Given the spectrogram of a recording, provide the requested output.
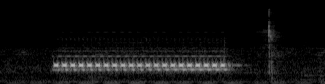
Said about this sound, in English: But, oh, I'm recording in my living room, so random noises might ensue. Can someone pick up the phone? Apparently not. I'm too lazy to get it.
